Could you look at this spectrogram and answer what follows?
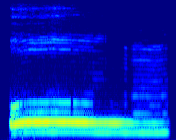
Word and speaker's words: ओम: एक तो था ओम, नहीं, सीधा देखिए उस पर लिखा हो ओ उमा, 3 वर्ड में बना हुआ, तो वो कैसे होगा? ओम। जैसे मुंह बंद करते हैं तो अपने आप ऊ का उच्चारण होता है, ऊ साइलेंट है तो करना नहीं होता। ओ अब माँ करते हैं, आधा श्वास तक ओ का उच्चारण, आधा श्वास तक माँ का उच्चारण।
